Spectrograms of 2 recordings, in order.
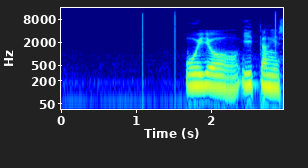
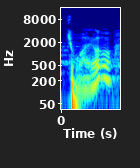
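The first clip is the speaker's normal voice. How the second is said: low answer with a lilting rise; low-pitched, unbothered reply; calm acceptance; 3 semitones lower than usual. Acted. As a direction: answer the challenge easily and contentedly. Acted calm answer to shouted question.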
